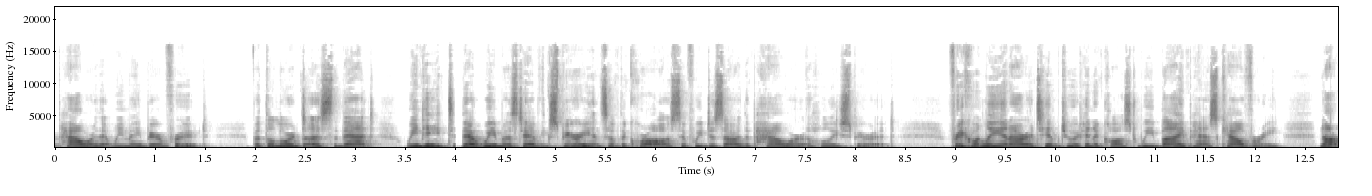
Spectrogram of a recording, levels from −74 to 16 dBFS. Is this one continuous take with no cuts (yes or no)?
no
